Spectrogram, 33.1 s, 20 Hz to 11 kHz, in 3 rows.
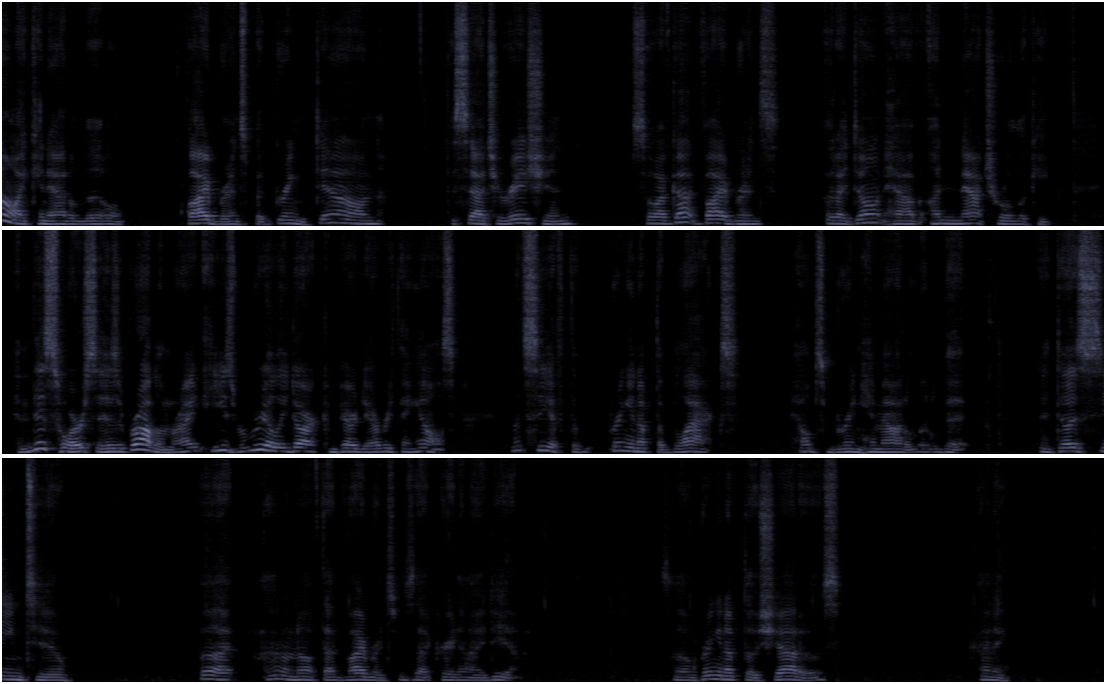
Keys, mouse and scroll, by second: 17.1-33.0 drag.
